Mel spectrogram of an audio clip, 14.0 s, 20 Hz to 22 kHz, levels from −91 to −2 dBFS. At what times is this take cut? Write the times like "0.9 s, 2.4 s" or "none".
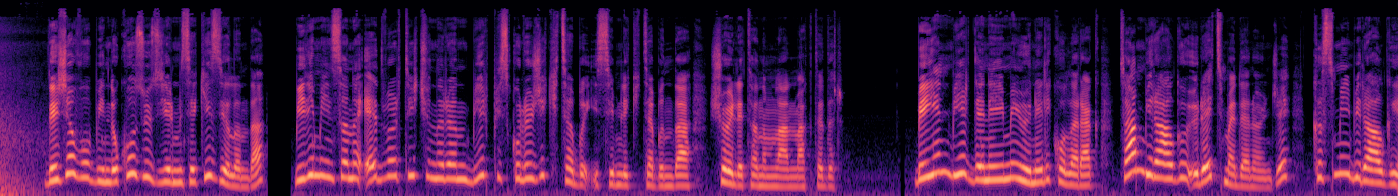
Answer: none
